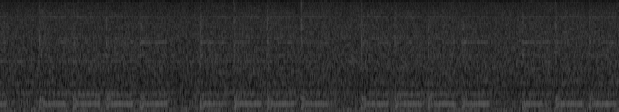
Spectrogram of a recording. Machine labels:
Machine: slide rail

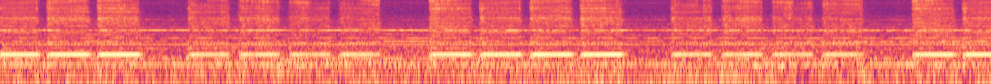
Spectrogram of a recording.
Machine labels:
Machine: slide rail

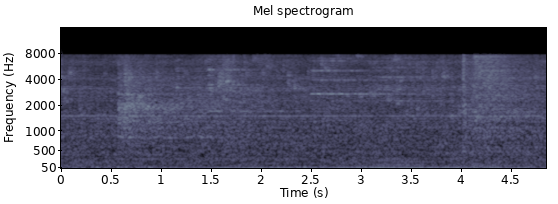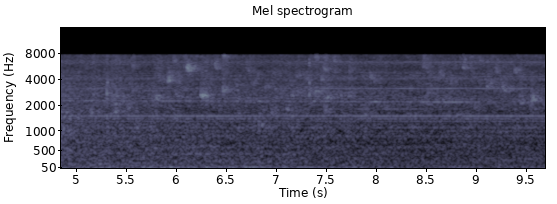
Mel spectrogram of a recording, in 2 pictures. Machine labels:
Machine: pump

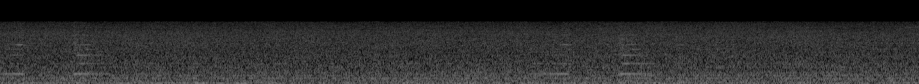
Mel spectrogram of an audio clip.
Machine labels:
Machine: slide rail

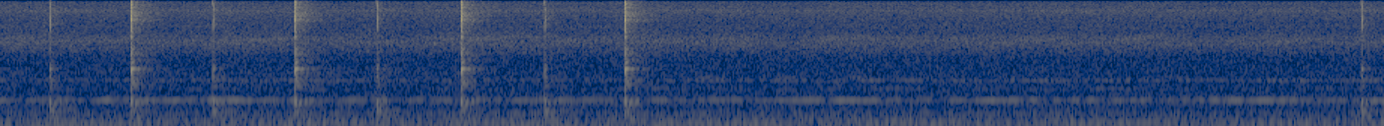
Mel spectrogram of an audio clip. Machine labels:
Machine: valve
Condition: normal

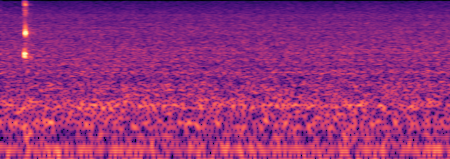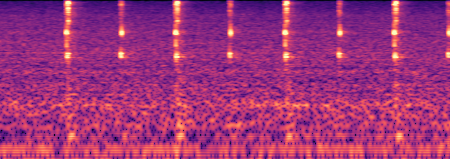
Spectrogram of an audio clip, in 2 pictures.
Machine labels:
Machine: valve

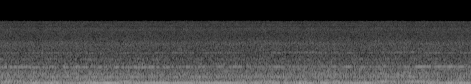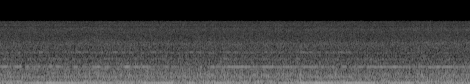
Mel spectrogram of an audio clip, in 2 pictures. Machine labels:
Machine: fan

